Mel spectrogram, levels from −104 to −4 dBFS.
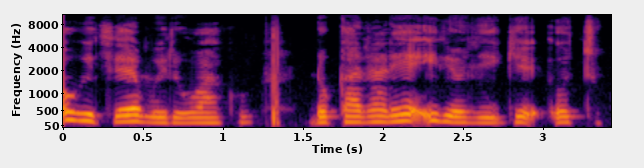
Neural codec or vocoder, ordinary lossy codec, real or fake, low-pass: none; none; real; none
